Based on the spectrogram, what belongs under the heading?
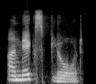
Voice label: "Unexplored", Indian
